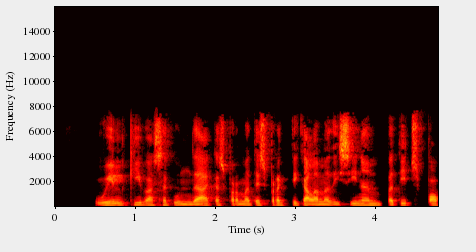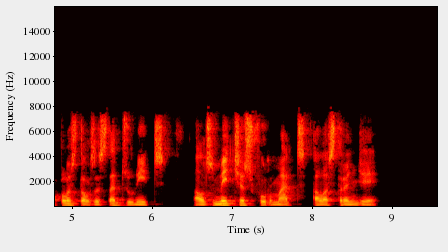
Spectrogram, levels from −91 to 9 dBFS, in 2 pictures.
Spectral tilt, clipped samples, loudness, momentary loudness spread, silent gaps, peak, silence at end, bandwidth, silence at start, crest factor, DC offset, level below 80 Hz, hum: -3.5 dB/octave; under 0.1%; -32 LUFS; 8 LU; 6.41-6.46 s; -10 dBFS; 0.75 s; 8 kHz; 0.5 s; 24 dB; under 0.1%; -60 dBFS; none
